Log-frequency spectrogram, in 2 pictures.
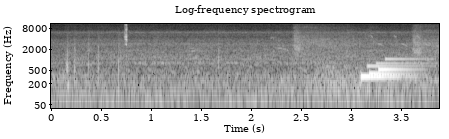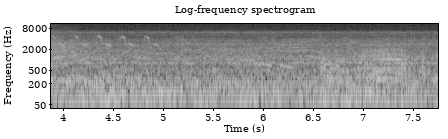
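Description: Steam hisses softly beneath a rocket.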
